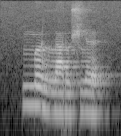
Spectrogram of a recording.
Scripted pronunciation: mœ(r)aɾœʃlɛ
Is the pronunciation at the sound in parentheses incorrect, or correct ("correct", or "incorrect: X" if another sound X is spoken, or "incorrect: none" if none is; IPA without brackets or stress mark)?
incorrect: lː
